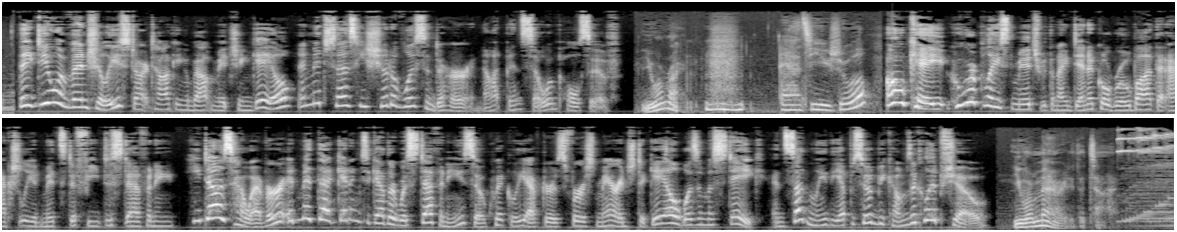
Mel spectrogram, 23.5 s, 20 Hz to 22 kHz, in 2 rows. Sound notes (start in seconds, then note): 6.8 chuckles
